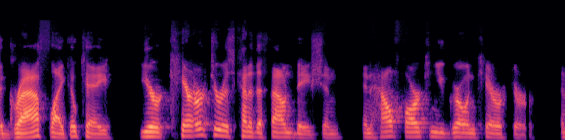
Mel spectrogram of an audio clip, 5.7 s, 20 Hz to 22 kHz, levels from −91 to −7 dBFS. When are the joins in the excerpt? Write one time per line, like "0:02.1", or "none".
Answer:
none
